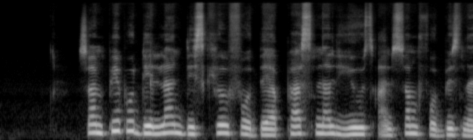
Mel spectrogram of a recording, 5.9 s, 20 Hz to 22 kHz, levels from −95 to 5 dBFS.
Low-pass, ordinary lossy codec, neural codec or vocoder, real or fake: none; none; autoencoder, 48 kHz, 128 numbers a frame, DAC-VAE, trained on Japanese speech; fake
